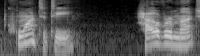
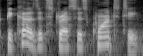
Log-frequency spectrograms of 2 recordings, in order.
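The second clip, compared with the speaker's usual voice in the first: ordinary talk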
